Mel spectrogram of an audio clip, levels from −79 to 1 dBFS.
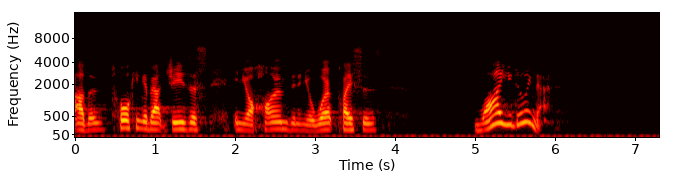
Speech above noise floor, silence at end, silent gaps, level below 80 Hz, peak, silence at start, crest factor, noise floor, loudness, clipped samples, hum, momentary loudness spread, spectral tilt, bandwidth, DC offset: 32 dB; 1.4 s; none; -82 dBFS; -16 dBFS; 0 s; 18 dB; -66 dBFS; -34 LUFS; under 0.1%; none; 12 LU; -7.5 dB/octave; 6.6 kHz; under 0.1%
